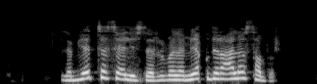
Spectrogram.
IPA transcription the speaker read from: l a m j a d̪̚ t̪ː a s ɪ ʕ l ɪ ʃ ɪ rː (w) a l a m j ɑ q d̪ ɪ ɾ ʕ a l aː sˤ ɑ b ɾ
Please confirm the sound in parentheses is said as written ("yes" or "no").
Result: yes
